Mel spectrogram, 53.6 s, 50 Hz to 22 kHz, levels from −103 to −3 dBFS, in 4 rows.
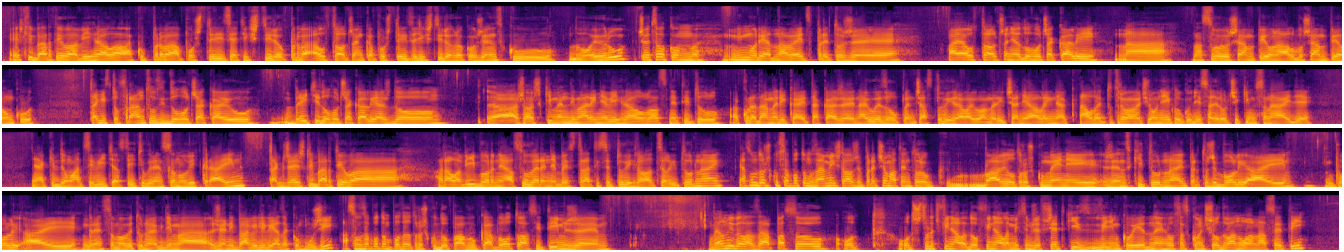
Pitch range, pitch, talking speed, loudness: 120-135 Hz, 125 Hz, 170 wpm, -21 LUFS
